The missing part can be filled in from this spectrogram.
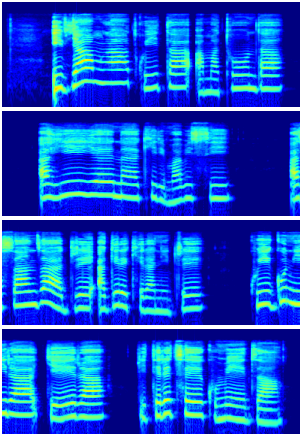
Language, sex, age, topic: Rundi, female, 25-35, agriculture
